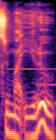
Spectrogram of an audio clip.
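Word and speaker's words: スマイル: smile is written out in quotations, and the pronunciation in Japanese was sumairu, even in the Japanese raw version, just like how it's used now.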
